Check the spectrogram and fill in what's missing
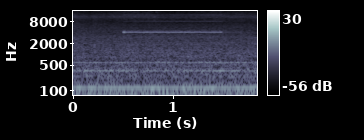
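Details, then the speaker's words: Enterolite Infinity enteral feeding pump: one steady high-pitched beep of about a second over faint room hum when the pump is switched off after feeding ends. "When you're all finished, it'll tell you there's no food. So you'll turn it off."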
